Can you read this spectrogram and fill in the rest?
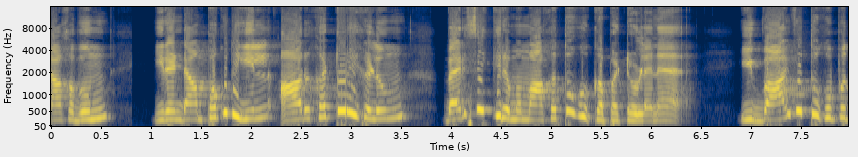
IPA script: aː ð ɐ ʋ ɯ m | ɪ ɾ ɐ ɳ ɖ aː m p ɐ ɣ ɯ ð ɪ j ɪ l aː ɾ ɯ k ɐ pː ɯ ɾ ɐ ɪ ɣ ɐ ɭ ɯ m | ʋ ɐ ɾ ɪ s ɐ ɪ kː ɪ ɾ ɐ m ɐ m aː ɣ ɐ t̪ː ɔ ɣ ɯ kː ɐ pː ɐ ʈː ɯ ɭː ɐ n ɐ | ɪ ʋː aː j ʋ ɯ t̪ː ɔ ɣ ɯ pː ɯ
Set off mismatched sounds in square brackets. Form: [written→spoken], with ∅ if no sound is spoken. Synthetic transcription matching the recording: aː [ð→ɣ] ɐ ʋ ɯ m | ɪ ɾ ɐ ɳ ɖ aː m p ɐ ɣ ɯ ð ɪ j ɪ l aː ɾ ɯ k ɐ [pː→ʈː] ɯ ɾ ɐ ɪ ɣ ɐ ɭ ɯ m | ʋ ɐ ɾ ɪ s ɐ ɪ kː ɪ ɾ ɐ m ɐ m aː ɣ ɐ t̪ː ɔ ɣ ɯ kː ɐ pː ɐ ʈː ɯ ɭː ɐ n ɐ | ɪ ʋː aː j ʋ ɯ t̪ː ɔ ɣ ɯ pː ɯ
